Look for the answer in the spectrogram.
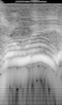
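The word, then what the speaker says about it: Zoe (ζωή): But now, he said it's pronounced Zoe. I saw it spelled Z-O-E, pronounced Zoe.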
